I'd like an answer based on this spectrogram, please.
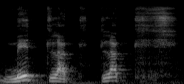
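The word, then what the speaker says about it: metlatl: Metlat, esa tat es un sonido propio de la lengua nag. Entonces, uno que no es naguablante le va a costar, por supuesto, pero un naguablante lo va a pronunciar de manera tranquila y sin problema.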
